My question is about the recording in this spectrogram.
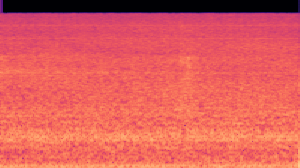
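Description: Steady low electrical hum with hiss: the background noise of a stage microphone and public-address system.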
